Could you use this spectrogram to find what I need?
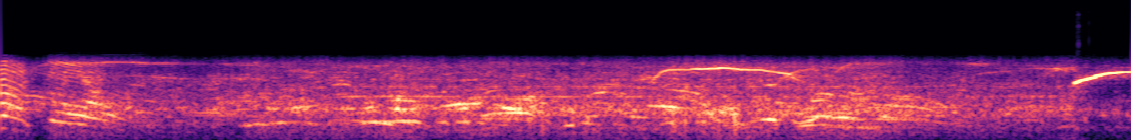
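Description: A large stadium crowd whistles and jeers loudly.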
